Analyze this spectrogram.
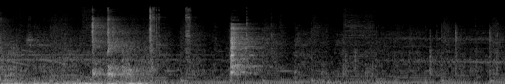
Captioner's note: tools clicking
